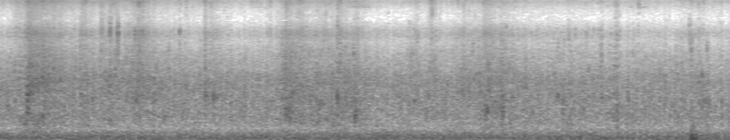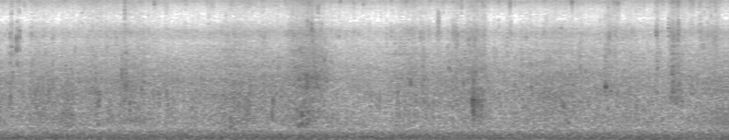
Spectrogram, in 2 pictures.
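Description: Strong wind buffeting a phone microphone: a steady low rumble with a hiss over it, broken by a few soft crunches and one short thump.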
